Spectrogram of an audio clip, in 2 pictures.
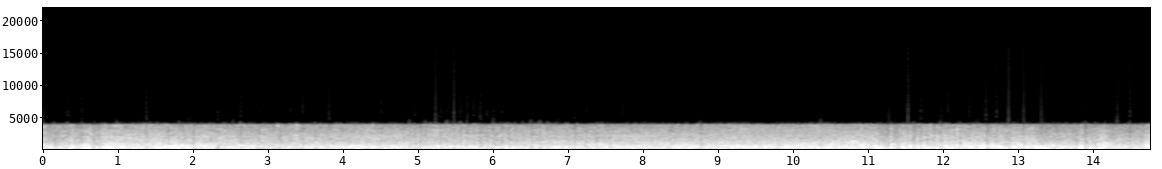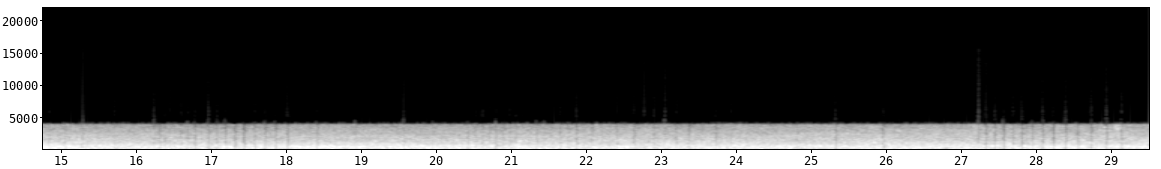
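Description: Hurricane rain and wind, a steady even rushing noise, picked up through a front-door security camera's microphone with the highs cut off.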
